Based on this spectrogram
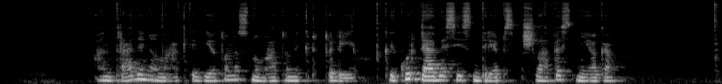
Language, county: Lithuanian, Vilnius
